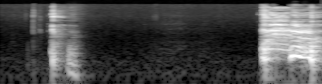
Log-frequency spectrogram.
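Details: Person who woke with a sore throat, possibly the start of a summer cold, coughing in a quiet room: a short double cough, then a longer, harsher voiced cough with some throat clearing.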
